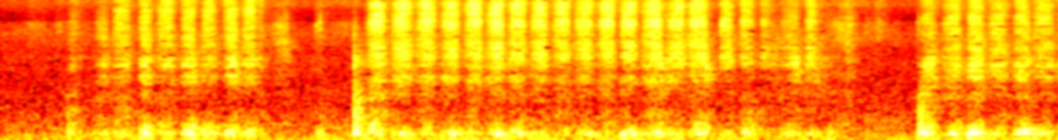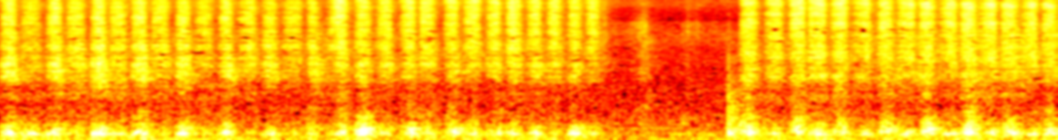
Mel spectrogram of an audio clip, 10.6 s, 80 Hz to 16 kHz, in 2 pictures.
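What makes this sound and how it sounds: A yellow wooden colored pencil is rubbed quickly back and forth across a flat white paper mandala coloring sheet held by fingertips. It makes a dense, bright, scratchy rasp with a soft mid-range body. The steady strokes are broken by brief quieter pauses near 1.7, 4.5 and 8.5–9 seconds.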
